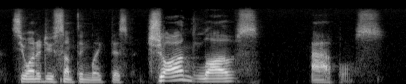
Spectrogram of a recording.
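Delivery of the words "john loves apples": quick then slow delivery. Showing how to say a line: quick then slow pacing. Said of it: "notice how I went quickly and s- slowly".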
